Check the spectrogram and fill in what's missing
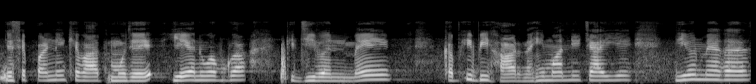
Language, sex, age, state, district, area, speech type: Hindi, male, 30-45, Madhya Pradesh, Hoshangabad, rural, spontaneous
